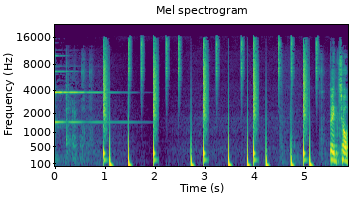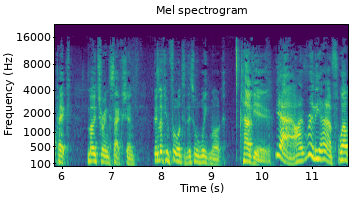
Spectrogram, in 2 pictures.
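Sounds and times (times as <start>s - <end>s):
bell ringing: 0.0s - 2.0s
sharp percussive hits: 1.0s - 5.3s
speech: 5.5s - 11.7s.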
